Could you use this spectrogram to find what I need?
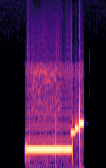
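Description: Telephone keypad tones as a call is dialed: one long, steady beep followed by two short, higher-pitched beeps, loud and clean with no voices.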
